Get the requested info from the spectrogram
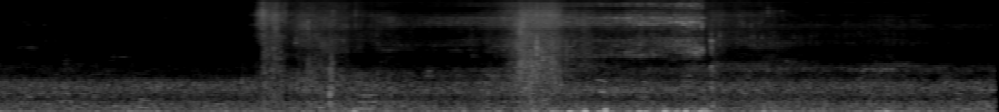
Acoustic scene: park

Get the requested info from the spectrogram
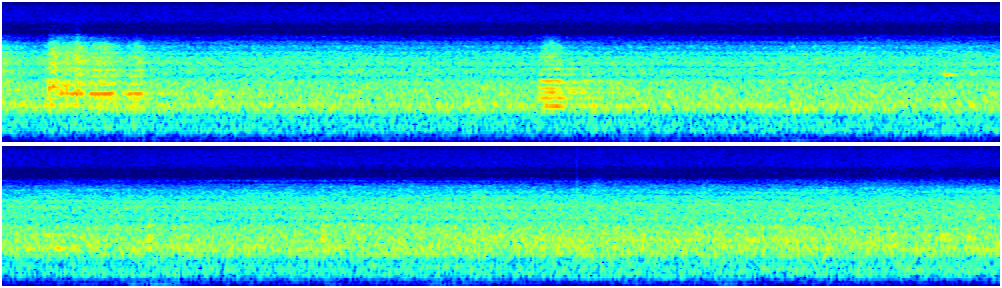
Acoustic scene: street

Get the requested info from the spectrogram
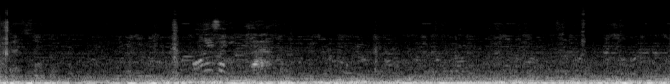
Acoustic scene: car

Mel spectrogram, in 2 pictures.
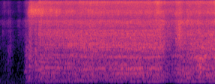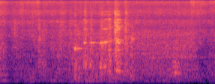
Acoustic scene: kitchen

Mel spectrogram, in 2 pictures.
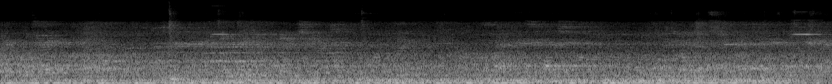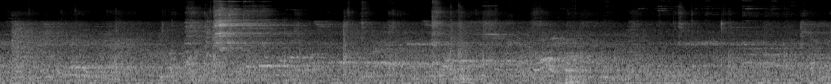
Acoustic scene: subway station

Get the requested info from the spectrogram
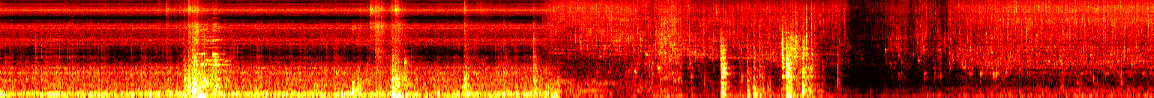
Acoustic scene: kitchen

